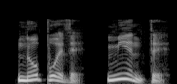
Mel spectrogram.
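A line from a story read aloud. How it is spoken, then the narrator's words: Exclaiming. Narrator (Spanish): exclamó Mahó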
